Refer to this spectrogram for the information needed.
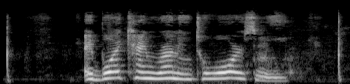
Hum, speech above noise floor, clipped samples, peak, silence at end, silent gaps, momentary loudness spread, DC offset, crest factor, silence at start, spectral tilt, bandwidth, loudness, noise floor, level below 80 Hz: none; 38 dB; under 0.1%; 0 dBFS; 0.1 s; none; 17 LU; under 0.1%; 16 dB; 0.05 s; -3 dB/octave; 12.5 kHz; -14 LUFS; -51 dBFS; -62 dBFS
